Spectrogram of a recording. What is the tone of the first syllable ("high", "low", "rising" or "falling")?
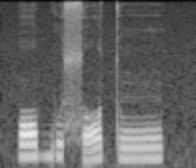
high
